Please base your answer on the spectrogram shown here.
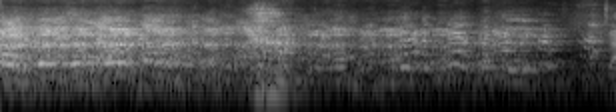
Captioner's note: audience laughing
